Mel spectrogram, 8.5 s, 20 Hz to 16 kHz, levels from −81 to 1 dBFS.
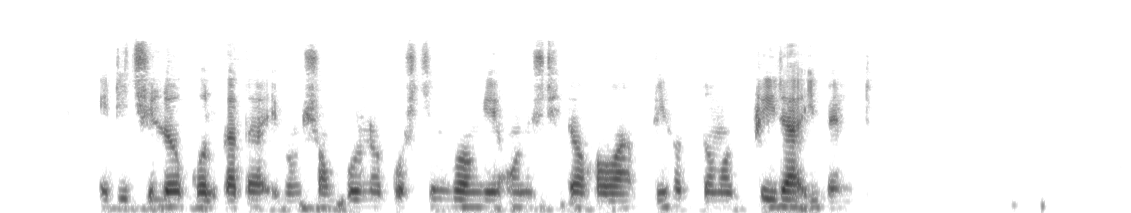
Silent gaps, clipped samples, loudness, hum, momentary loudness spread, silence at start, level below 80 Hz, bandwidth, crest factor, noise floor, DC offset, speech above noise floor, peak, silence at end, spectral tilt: none; under 0.1%; -30 LUFS; none; 11 LU; 0.75 s; -66 dBFS; 8 kHz; 22 dB; under -90 dBFS; under 0.1%; over 60 dB; -10 dBFS; 2.2 s; -4 dB/octave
